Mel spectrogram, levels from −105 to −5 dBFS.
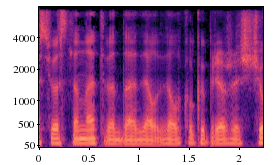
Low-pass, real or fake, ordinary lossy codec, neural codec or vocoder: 7.2 kHz; real; AAC, 48 kbps; none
